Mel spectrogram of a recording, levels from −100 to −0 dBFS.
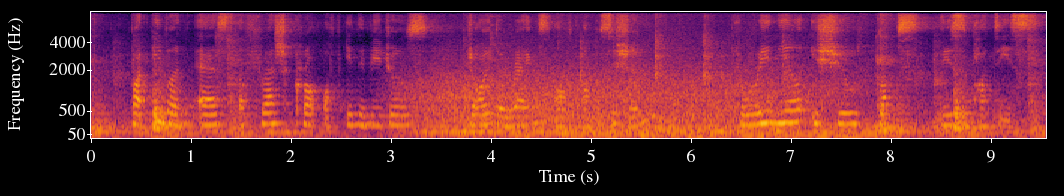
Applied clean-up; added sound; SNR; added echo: none; Sliding door; 3 dB; reverberation time 2.6 s.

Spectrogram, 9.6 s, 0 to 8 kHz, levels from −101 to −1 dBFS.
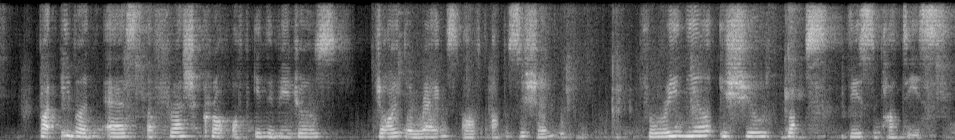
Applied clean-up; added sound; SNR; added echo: neural separator model SepFormer DNS4.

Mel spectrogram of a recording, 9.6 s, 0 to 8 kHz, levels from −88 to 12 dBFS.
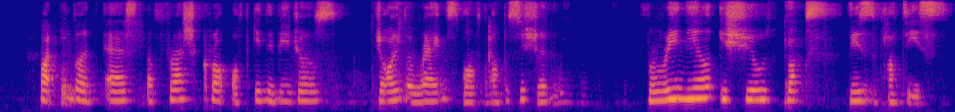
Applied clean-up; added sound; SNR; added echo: neural mask model DeepFilterNet 3.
